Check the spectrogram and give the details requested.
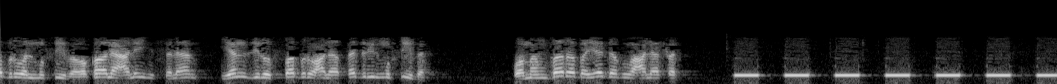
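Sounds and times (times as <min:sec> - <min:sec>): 
speech: 0:00.0 - 0:04.4, 0:05.1 - 0:07.4
phone line disconnect tone beeps: 0:07.4 - 0:10.5.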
